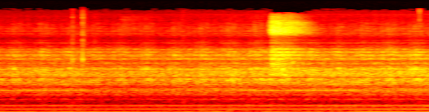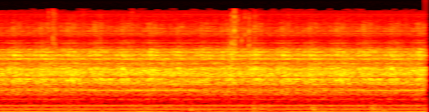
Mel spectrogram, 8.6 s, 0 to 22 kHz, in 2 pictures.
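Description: HO-scale AC4400CW model's LokSound decoder playing the GE diesel idle sound through its small speaker, a steady hum. About three seconds in a short, sharp air hiss bursts out, then a softer steady hiss runs on under the idle; it was triggered with F13, the air dryer function, though the operator is not sure that is what it is.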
